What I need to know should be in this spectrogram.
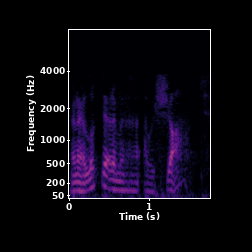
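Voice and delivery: normal talking voice

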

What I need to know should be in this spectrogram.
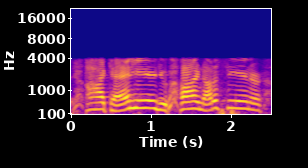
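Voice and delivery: put-on loud, high, slow childish refusal; stubborn sing-song denial; mock denial. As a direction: fingers in ears, drowning out the truth. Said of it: "put my fingers in my ears and say".

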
